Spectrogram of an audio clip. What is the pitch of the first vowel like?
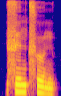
low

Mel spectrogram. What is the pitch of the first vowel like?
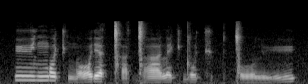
high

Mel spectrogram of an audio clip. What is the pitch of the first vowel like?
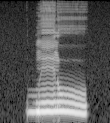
high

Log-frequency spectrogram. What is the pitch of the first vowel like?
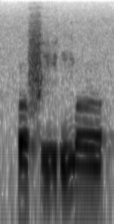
high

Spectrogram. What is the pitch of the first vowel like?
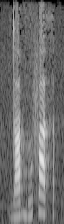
rising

